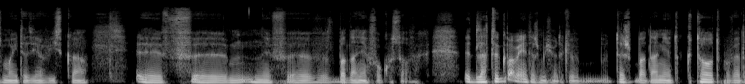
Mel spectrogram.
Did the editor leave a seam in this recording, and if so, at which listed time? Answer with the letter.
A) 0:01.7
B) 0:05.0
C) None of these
B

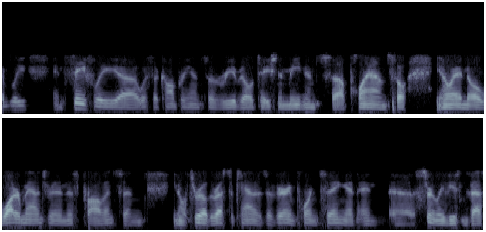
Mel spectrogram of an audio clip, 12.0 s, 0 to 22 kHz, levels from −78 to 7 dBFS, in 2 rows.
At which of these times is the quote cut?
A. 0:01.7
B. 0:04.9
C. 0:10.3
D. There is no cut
D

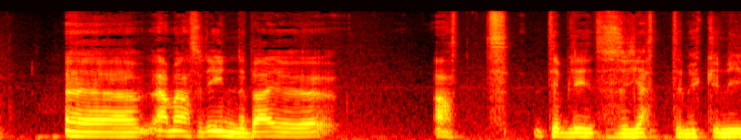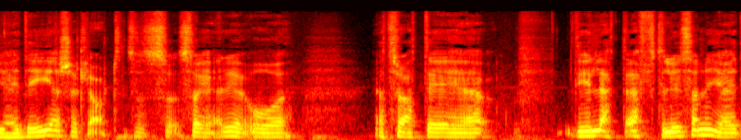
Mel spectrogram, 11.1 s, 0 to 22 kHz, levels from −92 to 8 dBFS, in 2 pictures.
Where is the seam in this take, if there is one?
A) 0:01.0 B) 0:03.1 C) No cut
C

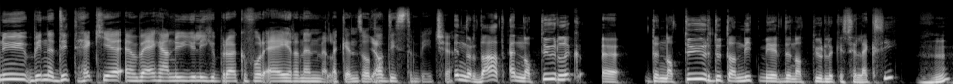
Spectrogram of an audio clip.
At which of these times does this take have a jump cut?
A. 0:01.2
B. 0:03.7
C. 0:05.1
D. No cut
D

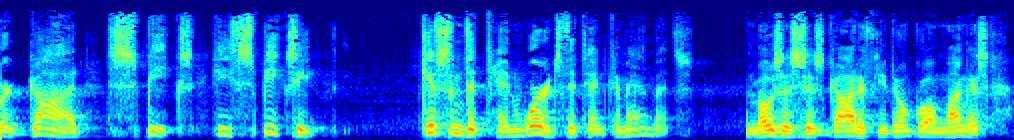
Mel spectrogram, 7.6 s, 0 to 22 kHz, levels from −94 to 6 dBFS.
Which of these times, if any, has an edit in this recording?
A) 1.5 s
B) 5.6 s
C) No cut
B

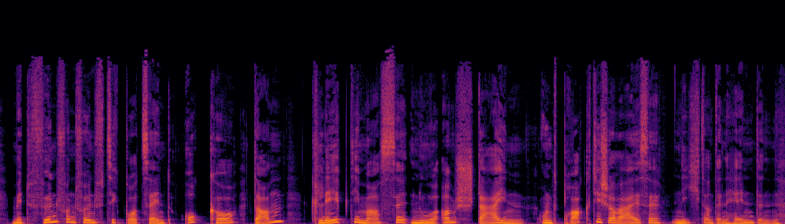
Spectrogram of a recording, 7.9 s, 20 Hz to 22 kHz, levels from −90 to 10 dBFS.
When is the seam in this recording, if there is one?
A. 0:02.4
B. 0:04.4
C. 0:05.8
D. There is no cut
A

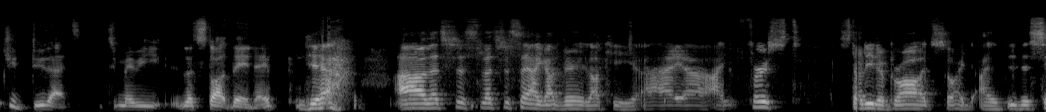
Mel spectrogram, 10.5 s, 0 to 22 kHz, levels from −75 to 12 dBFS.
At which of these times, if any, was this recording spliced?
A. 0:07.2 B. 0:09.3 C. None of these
C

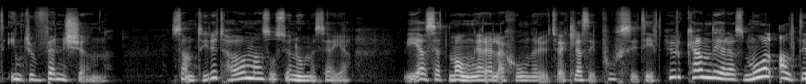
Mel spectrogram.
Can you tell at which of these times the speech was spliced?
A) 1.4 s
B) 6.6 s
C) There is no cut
B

